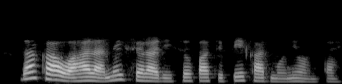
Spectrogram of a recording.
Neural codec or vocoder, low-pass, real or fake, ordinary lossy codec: none; 3.6 kHz; real; MP3, 24 kbps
